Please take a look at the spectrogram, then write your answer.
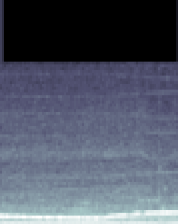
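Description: Wailing police car siren in the video game GTA V with the LSPDFR mod, a loud continuous electronic tone that dips and then rises again over a low engine rumble.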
